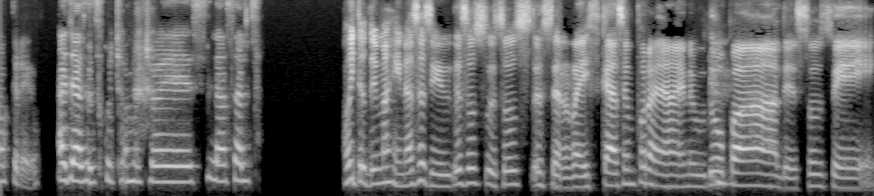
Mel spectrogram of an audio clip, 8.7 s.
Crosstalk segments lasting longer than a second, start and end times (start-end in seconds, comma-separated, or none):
none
